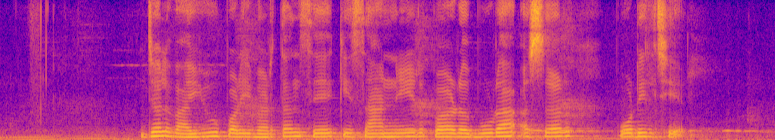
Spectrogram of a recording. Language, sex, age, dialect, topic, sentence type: Magahi, female, 31-35, Northeastern/Surjapuri, agriculture, statement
